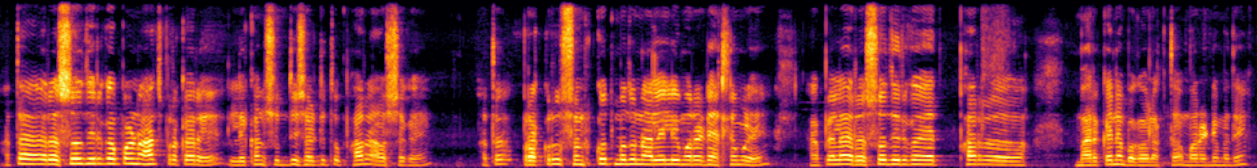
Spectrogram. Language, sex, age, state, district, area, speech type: Marathi, male, 45-60, Maharashtra, Nashik, urban, spontaneous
